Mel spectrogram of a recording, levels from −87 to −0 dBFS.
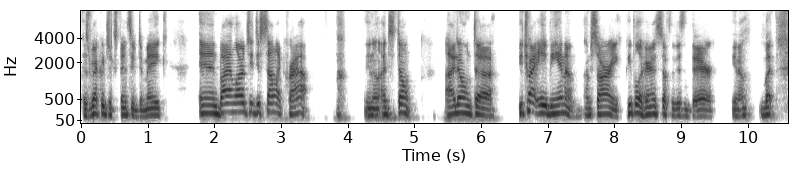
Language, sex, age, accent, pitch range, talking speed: English, male, 30-49, American, 135-165 Hz, 220 wpm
